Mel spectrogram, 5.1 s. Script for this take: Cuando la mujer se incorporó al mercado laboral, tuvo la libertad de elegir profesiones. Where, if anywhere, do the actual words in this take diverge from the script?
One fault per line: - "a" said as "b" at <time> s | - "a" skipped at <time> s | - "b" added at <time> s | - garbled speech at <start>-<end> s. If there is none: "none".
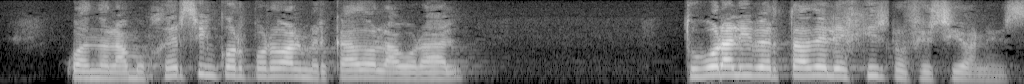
none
